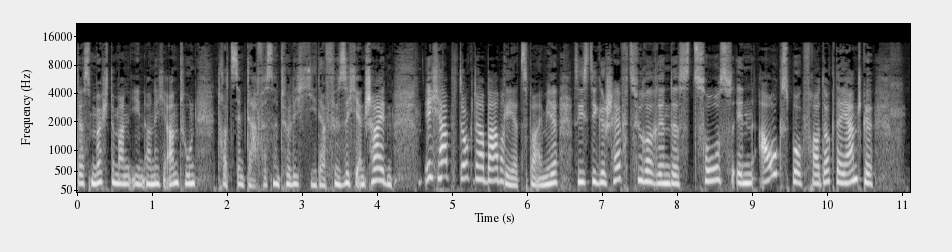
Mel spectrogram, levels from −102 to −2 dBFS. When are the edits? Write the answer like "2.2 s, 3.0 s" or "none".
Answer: 0.9 s, 5.7 s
